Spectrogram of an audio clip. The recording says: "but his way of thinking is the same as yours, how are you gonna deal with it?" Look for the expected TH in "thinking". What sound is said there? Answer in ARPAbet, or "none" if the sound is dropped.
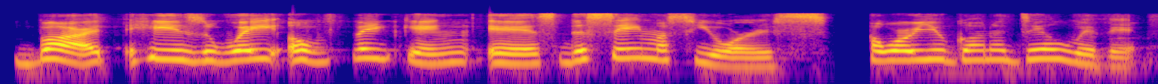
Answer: TH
